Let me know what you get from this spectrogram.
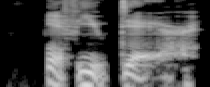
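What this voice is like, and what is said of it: Creepy character voice. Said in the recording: “You don't enjoy my creepy voice. ... It's really good. ... Very creepy.”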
